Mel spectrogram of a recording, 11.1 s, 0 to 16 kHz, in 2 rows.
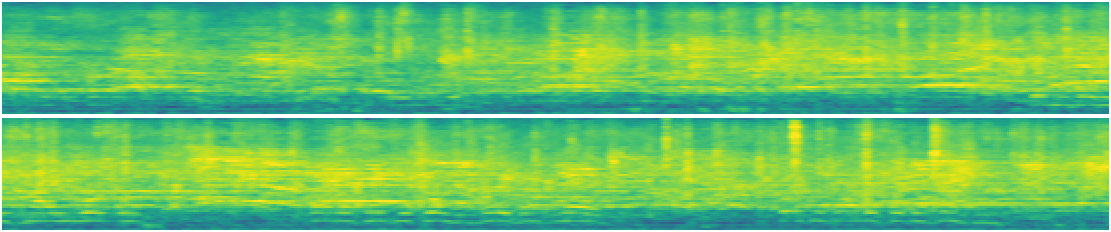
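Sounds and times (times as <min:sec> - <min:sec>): congregation praising and praying: 0:00.0 - 0:11.0.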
